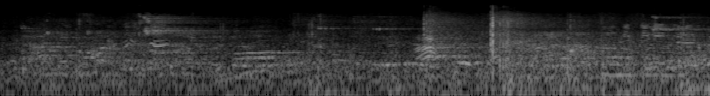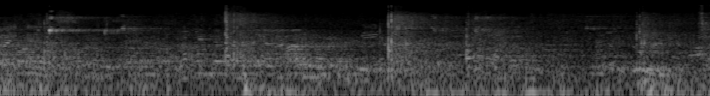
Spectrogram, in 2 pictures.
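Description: Voices talking in a large, echoing sports hall, with four sharp smacks, the loudest a little under four seconds in.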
